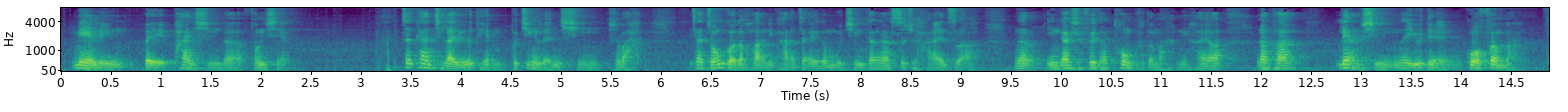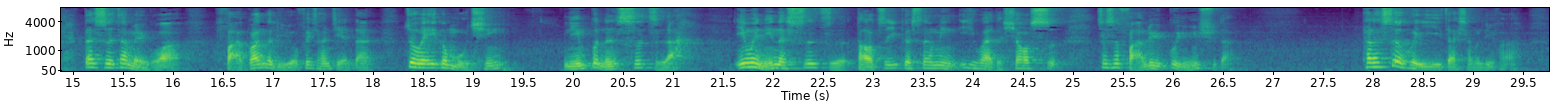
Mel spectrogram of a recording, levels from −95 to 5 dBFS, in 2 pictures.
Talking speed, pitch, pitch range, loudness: 255 characters per minute, 130 Hz, 110-155 Hz, -18 LUFS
